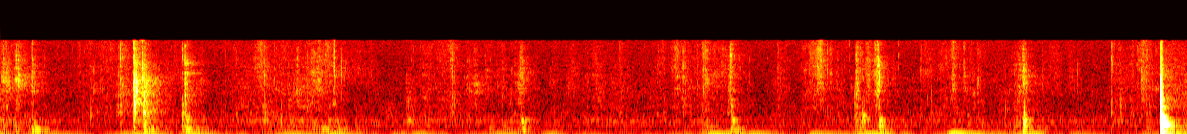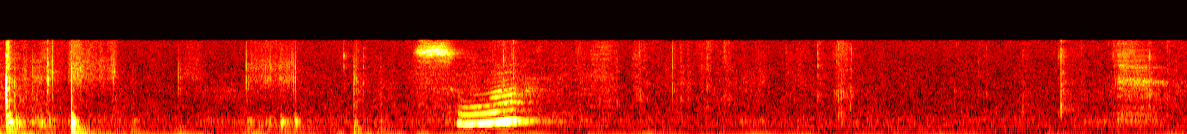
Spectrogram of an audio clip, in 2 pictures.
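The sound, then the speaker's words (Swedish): Tarot cards laid out on a table in a Celtic cross spread: many soft, faint taps and light slaps of cards being set down, scattered irregularly across a long, mostly quiet stretch. “då kommer jag lägga ut här ett så kallat keltiskt kors eh, som är massa kort här på bordet då”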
